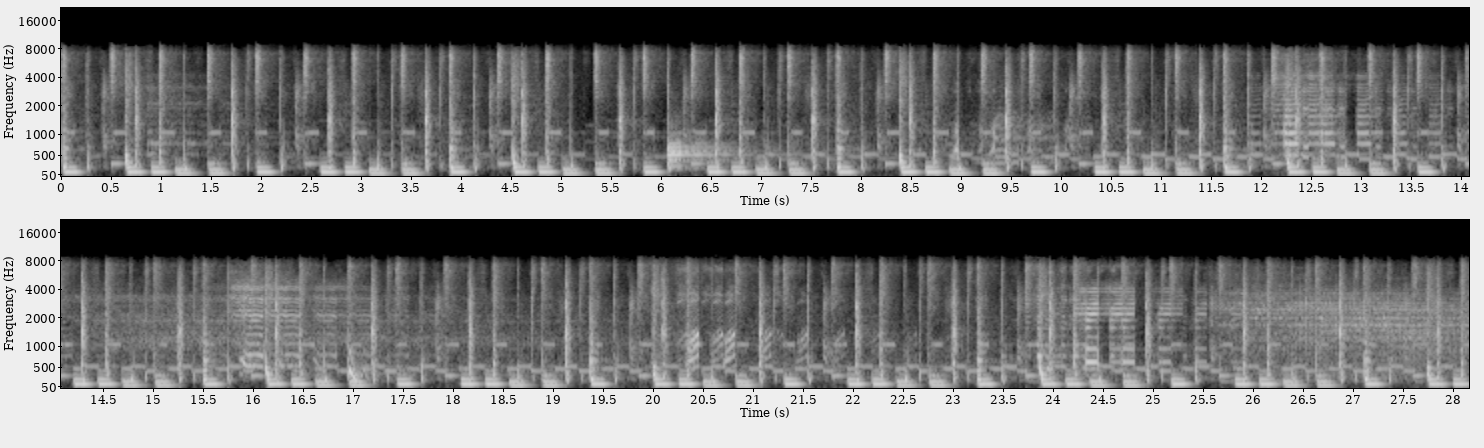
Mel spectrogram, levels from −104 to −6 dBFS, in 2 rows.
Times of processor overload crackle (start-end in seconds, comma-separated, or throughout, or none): none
